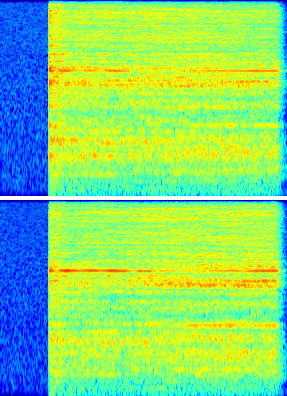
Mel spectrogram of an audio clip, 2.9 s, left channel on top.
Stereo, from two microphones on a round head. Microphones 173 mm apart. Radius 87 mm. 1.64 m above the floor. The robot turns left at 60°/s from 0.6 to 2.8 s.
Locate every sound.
0.5 s a hair dryer: 25° left (ahead or behind), 1.2 m; by 2.8 s 25° right (ahead or behind), 1.2 m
